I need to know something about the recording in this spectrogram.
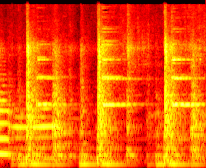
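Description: Loud procession music: a drum struck in a steady beat, about three strokes every two seconds, with ringing metallic tones over it and a steady low hum underneath.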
